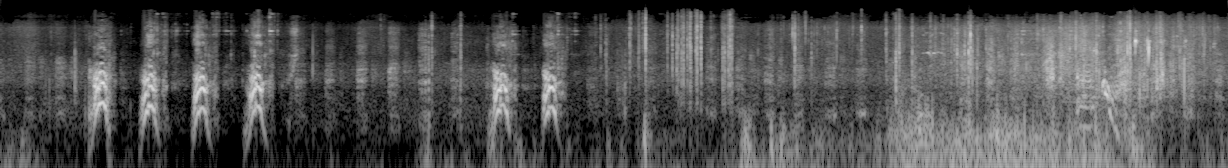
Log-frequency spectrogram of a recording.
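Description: German Shepherd dog barking close by: four short barks about half a second apart, then two more a few seconds later. Near the end a rough, steady noise comes in.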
